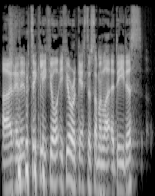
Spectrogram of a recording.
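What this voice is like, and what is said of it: Brief put-on American accent. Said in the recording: “I just slipped into my American accent for a moment there.”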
